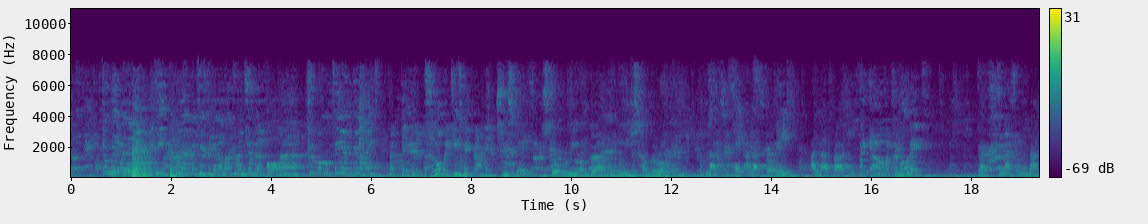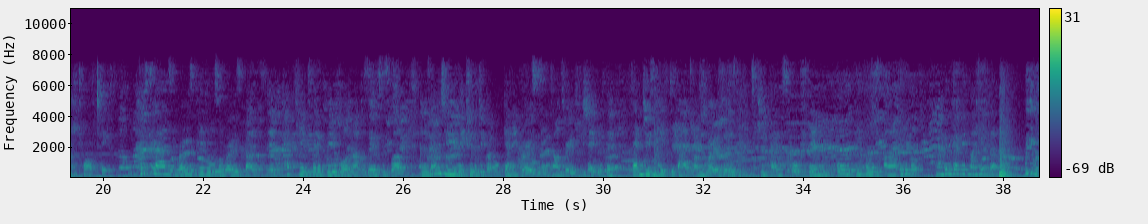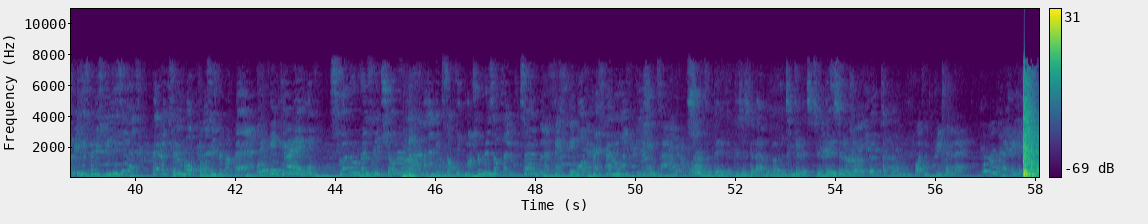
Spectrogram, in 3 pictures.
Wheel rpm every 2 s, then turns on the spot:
0, 0, 0, 0, 0, 0, 0, 0, 0, 0, 0, 0, 0, 0, 0, 0, 0, 0, 0, 0, 0, 0, 0, 0, 0, 0, 0, 0, 0.
none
